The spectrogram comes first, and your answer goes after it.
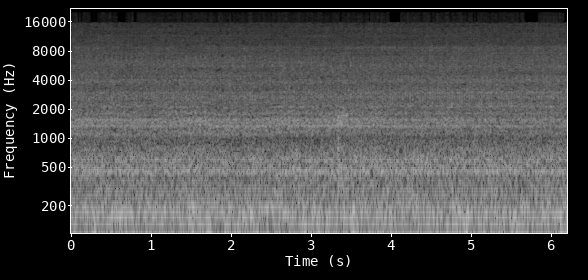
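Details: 2006 Honda Civic with a freshly installed engine, first run, warming up toward proper idle rpm with a tiny leak being watched: smooth, even idle hum with a steady beat, no knocks or ticks; normal idle.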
